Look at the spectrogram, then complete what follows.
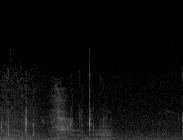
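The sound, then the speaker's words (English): Faint, irregular clicking of keys on a computer keyboard, a scattering of soft taps over a low background hiss. “she's typing in the background, guys.”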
